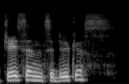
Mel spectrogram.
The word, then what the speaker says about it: Sudeikis: It starts on Jason Sudeikis.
